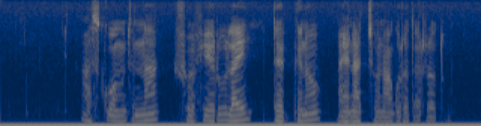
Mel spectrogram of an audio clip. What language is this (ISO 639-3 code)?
amh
